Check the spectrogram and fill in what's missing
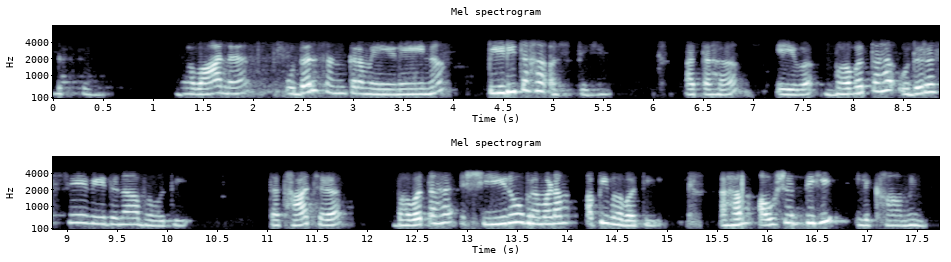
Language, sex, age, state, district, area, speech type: Sanskrit, female, 18-30, Rajasthan, Jaipur, urban, conversation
